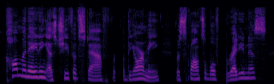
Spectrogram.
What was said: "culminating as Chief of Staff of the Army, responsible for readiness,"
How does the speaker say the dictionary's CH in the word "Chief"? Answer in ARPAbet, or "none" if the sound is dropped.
CH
